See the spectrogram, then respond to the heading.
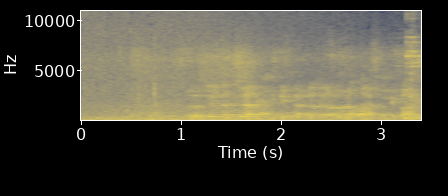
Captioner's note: cafe atmosphere, in the background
